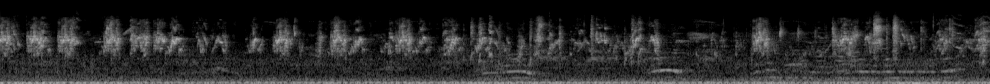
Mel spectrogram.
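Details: Budgerigar colony of social birds: constant high chirping in rapid bursts, several notes per second, with a few lower warbling squeaks mid-way over a steady low hum.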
